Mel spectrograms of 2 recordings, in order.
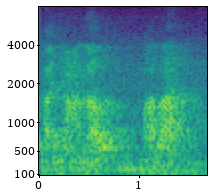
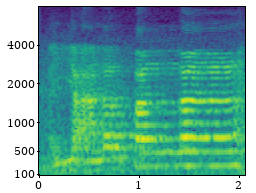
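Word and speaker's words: حي على الفلاح: Itu kalau bacanya benar, hanya 'alal falah. Hanya 'alal falah. Al-falah itu artinya kemenangan. Tapi kalau bacanya salah, misal lamnya dikasih tasdid, hanya 'alal falah gitu. Berubah mananya. Apa mananya?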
